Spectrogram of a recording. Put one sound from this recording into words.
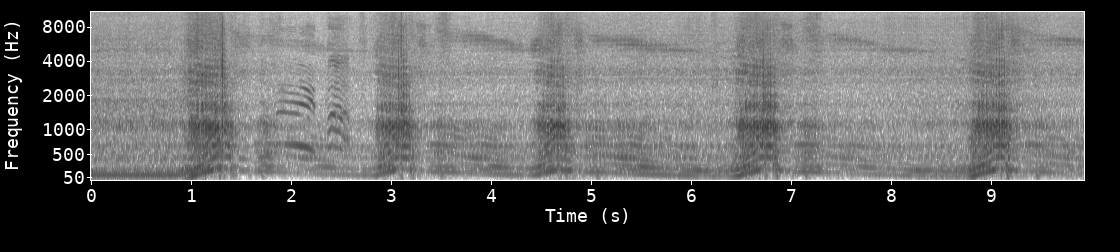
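A sports car engine revs sharply again and again.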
